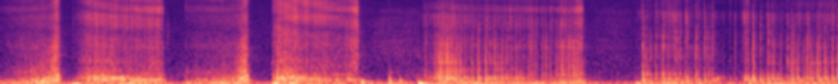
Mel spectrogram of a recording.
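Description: Fingertips and nails scratch and tap the weave of a grey woven upholstery fabric couch seat, a large padded surface. The result is dense, fast, rough scratching and rustling, mostly low and muffled with a faint bright edge, coming in bursts separated by short quiet pauses.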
